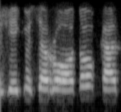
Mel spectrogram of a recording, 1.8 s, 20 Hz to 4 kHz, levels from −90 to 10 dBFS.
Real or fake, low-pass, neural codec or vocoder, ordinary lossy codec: real; 3.6 kHz; none; Opus, 32 kbps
